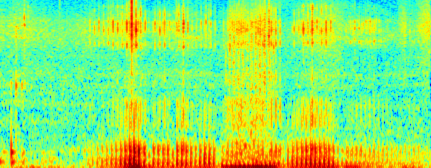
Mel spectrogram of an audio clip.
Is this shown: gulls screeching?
no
